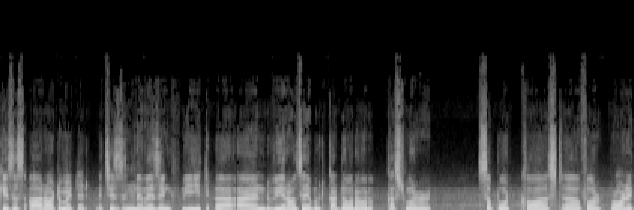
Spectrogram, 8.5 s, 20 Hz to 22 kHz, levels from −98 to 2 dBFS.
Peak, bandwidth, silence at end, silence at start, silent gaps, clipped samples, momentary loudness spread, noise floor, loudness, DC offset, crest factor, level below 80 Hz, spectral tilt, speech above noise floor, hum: -4 dBFS; 13.5 kHz; 0 s; 0 s; none; under 0.1%; 6 LU; -45 dBFS; -20 LUFS; under 0.1%; 16 dB; -60 dBFS; -6 dB/octave; 25 dB; none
